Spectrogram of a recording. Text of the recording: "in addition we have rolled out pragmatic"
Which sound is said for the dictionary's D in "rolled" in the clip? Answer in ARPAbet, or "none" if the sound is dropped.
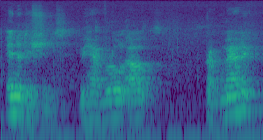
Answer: none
